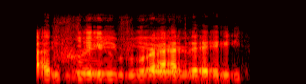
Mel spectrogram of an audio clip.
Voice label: UK female, Dalekness; Are you ready

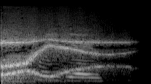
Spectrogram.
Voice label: robot voice "oh yeah"

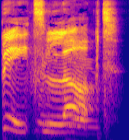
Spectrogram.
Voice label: UK female, Beats locked; beanstalk audio

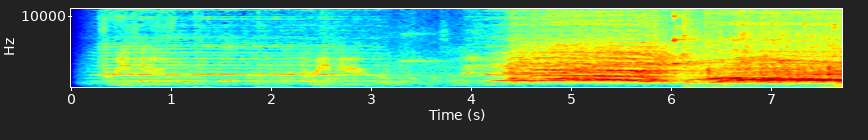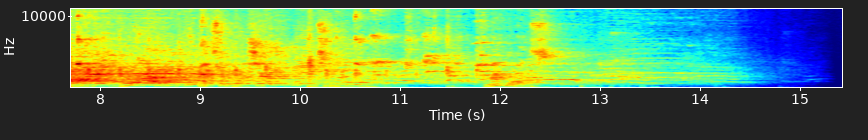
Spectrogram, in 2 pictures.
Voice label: Basketball Announcer Speaking with Crowd Cheering; lynne publishing

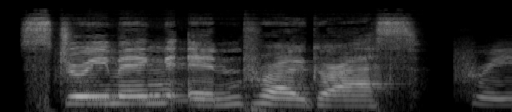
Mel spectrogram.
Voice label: UK female, Streaming in progress; beanstalk audio

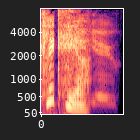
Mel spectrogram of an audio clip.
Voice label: UK female click here; lynne publishing

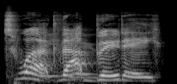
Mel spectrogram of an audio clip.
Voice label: UK female; beanstalk audio

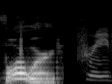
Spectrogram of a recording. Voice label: Robot voice "forward"; lynne publishing

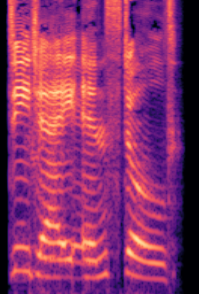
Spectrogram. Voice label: UK female; Dj installed

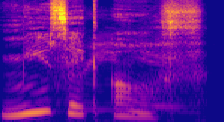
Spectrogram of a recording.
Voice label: UK female music off; lynne publishing

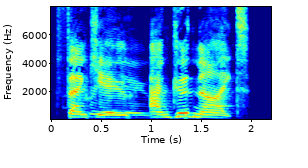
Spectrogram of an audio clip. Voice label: UK female Thank you and good night; beanstalk audio

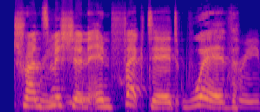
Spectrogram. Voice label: UK female, Transmission infected with; beanstalk audio

